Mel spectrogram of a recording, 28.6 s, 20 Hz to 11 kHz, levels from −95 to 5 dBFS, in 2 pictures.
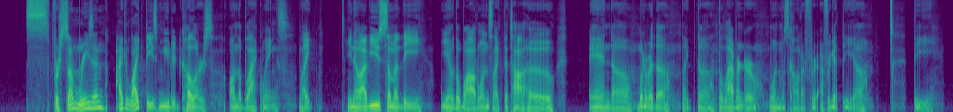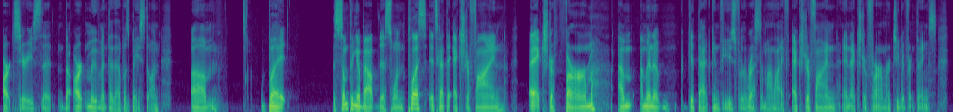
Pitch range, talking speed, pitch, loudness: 90-110 Hz, 195 wpm, 100 Hz, -24 LUFS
